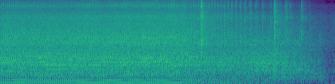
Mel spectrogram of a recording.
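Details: Riding mower single-cylinder engine after welded starter repair: steady fast even chug, smooth wind-down at shutoff; runs fine, with a small valve cover oil leak causing brief smoke at startup.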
